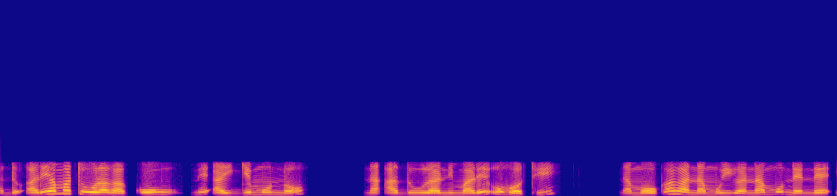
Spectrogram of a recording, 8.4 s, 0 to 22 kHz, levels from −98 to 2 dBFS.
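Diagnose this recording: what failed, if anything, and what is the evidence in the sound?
Nothing has failed here; the speech simply carries the narrow telephone-band character of mu-law G.711 coding at 8 kHz, with nothing above 4 kHz, which is exactly what that format is meant to sound like.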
